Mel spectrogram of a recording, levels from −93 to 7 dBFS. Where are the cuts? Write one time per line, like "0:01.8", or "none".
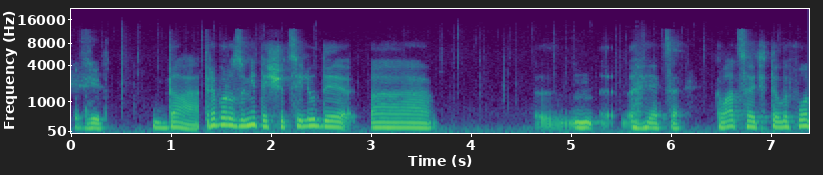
0:01.3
